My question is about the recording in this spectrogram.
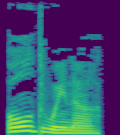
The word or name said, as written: Oldwina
